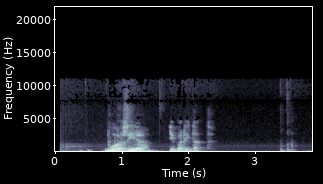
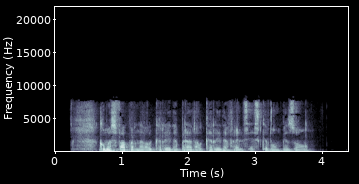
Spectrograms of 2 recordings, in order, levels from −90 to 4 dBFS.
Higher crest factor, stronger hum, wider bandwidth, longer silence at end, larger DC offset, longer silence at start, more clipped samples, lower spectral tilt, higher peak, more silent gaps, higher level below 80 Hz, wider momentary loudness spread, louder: about the same, 16 dB vs 18 dB; neither; first, 11 kHz vs 8.2 kHz; second, 0.3 s vs 0.55 s; neither; second, 0.05 s vs 0.3 s; neither; first, -8 dB/octave vs -4.5 dB/octave; about the same, 0 dBFS vs -2 dBFS; neither; first, -30 dBFS vs -40 dBFS; first, 24 LU vs 12 LU; first, -14 LUFS vs -20 LUFS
